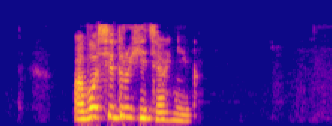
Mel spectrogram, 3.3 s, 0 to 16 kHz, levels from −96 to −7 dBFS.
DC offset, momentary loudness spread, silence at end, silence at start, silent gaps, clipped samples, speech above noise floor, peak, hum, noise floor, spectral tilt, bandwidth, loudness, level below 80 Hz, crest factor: under 0.1%; 14 LU; 1.35 s; 0.75 s; none; under 0.1%; 70 dB; -2 dBFS; none; -87 dBFS; -3.5 dB/octave; 8 kHz; -17 LUFS; -64 dBFS; 20 dB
